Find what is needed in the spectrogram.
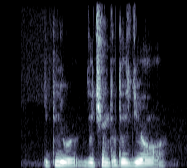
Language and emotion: Russian, neutral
